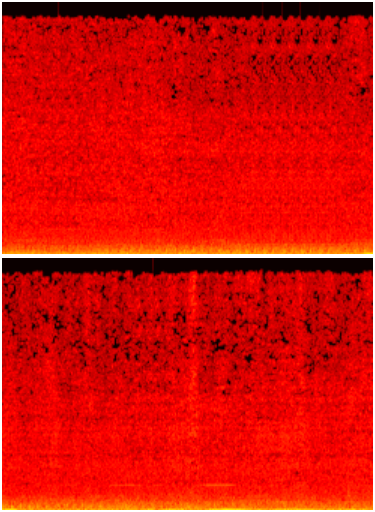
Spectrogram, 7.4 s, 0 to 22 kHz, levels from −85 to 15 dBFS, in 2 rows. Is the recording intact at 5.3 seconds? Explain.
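No. At 5.20 s new audio failed to arrive in time, so the device played its last buffer again, once. From 5.20 to 5.39 s a piece of about 0.19 s sounds twice with a hard join, a short stutter that fits an 8192-sample buffer.

Throughout the clip, including this moment, the likely cause of the degradation is generation loss: the sound was passed through an MP3 encoder about seven times, each pass quantising again on a shifted frame grid. The result is swirly, hollow and smeared, with blurred attacks, in a way that points to a 96 kbit/s chain.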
